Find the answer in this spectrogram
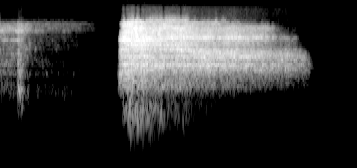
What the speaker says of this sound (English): Inhale fully.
